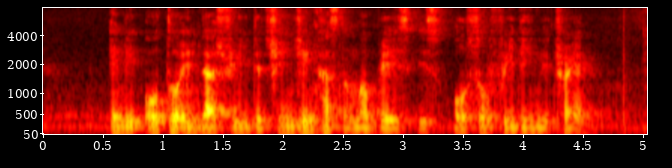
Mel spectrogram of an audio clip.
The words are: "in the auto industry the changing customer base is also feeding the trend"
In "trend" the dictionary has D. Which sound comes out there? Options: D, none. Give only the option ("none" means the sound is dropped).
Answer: none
